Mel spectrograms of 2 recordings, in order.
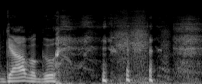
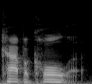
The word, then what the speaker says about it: capicola: It's pronounced capicola. Oh, really? they're the Yeah. same thing? Yeah, yeah. There's no gabagool. That was just Tony Soprano. Tony Soprano would just say it really fast because it's like if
